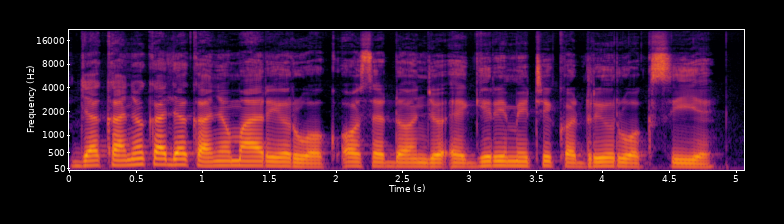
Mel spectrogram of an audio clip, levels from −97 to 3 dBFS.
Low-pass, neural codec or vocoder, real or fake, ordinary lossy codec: none; none; real; none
